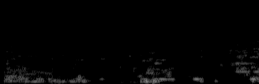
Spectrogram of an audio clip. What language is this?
Uzbek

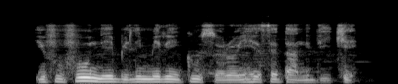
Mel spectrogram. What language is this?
Igbo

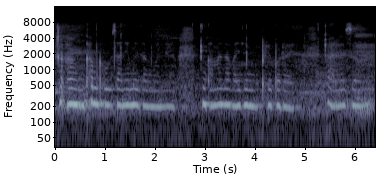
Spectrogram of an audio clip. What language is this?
Bodo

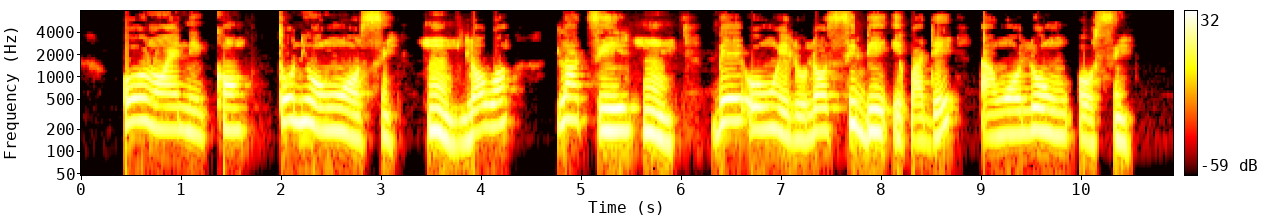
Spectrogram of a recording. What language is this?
Yoruba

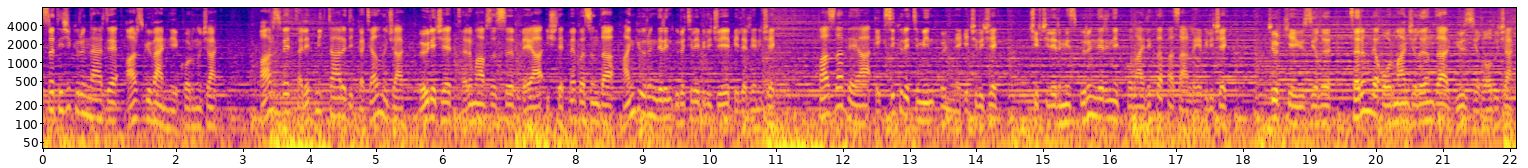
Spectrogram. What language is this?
Turkish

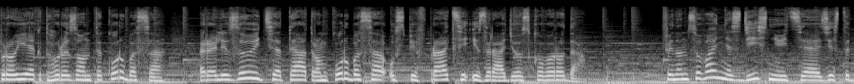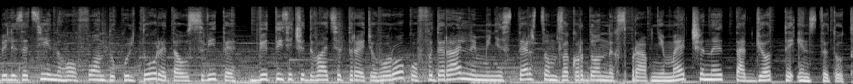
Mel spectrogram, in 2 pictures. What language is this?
Ukrainian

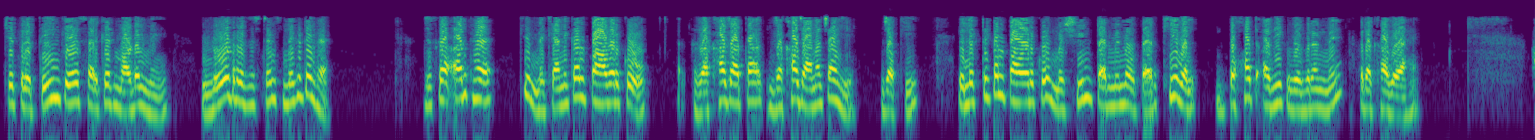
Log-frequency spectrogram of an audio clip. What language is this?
Hindi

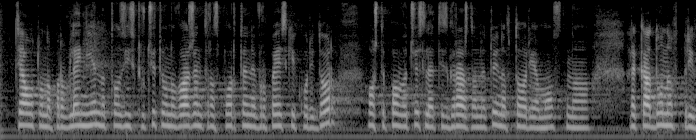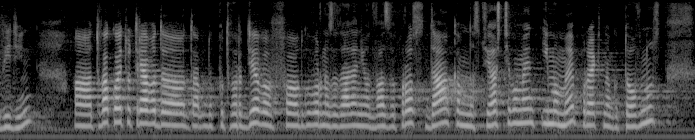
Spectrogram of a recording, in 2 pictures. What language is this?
Bulgarian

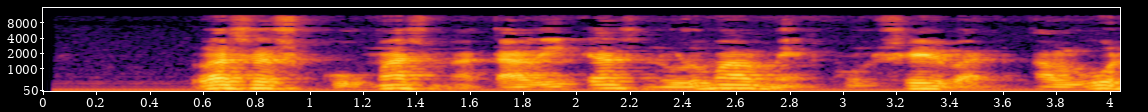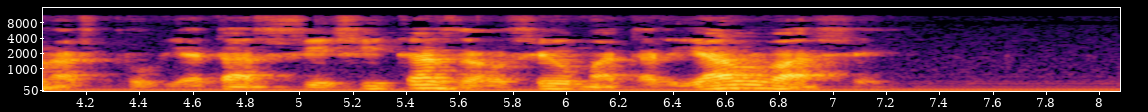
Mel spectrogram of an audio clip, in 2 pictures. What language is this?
Catalan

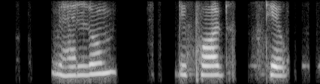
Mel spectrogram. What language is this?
Marathi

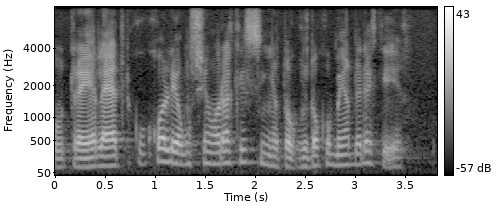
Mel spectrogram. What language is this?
Portuguese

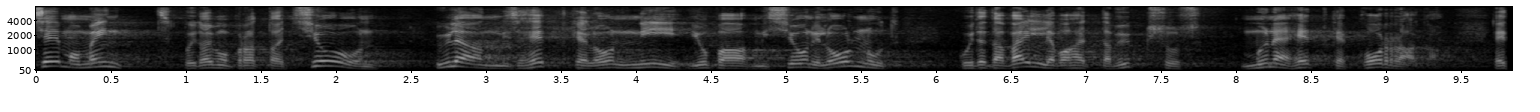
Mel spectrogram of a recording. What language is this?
Estonian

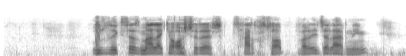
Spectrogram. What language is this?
Uzbek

